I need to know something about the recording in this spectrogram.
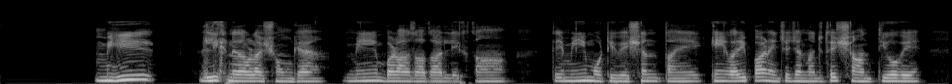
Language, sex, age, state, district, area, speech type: Dogri, male, 18-30, Jammu and Kashmir, Jammu, rural, spontaneous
